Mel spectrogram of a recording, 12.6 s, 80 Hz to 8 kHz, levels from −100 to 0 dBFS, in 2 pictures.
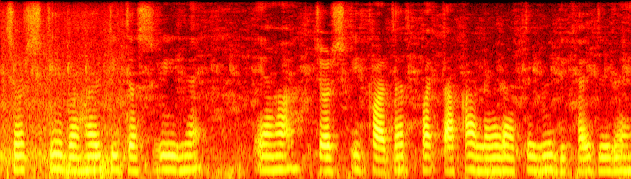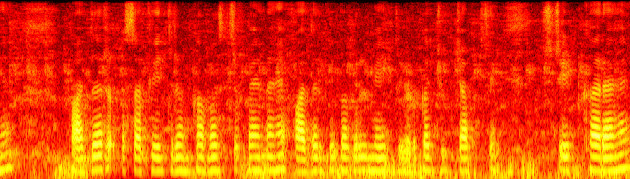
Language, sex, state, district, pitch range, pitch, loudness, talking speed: Hindi, female, Chhattisgarh, Raigarh, 170-185 Hz, 175 Hz, -22 LUFS, 165 wpm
